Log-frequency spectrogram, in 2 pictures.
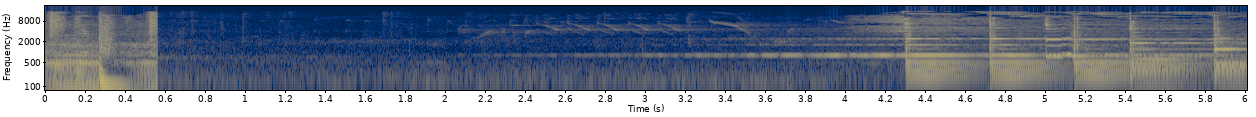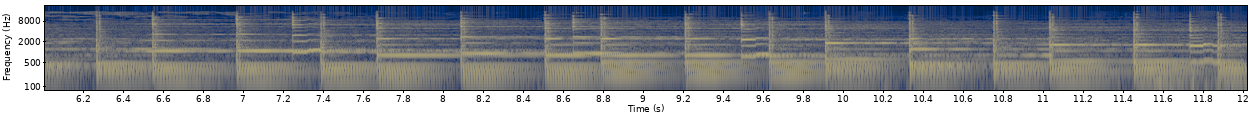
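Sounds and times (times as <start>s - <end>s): background music: 0.0s - 0.6s, 3.6s - 12.0s
falling bird chirps: 1.2s - 6.2s.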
